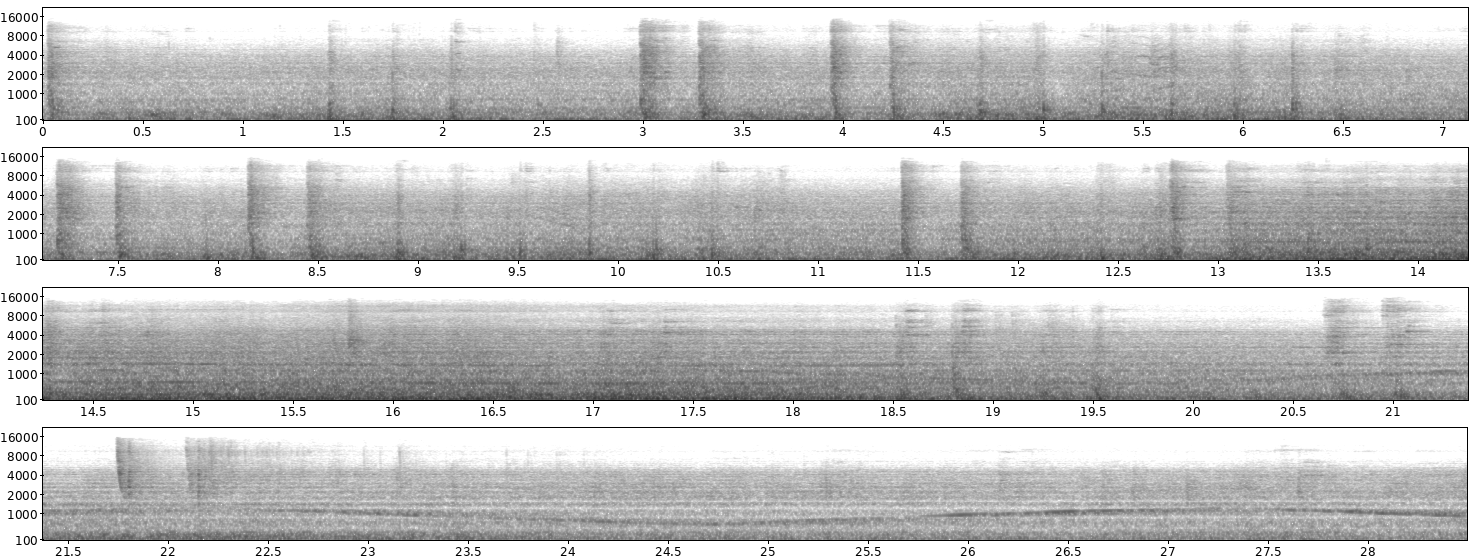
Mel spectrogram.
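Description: A train running past over rail joints: sharp wheel clicks at the joints over a rumble that grows to its loudest about halfway and then eases off. In the last third a tone rises and falls slowly and evenly, like a wailing siren.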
